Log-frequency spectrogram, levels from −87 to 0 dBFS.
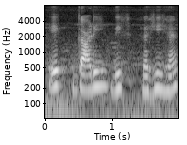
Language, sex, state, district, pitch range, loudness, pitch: Hindi, male, Delhi, New Delhi, 180-210 Hz, -20 LUFS, 195 Hz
